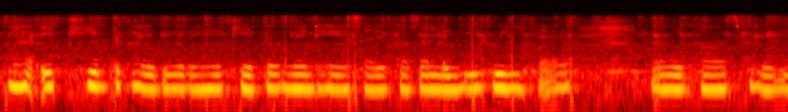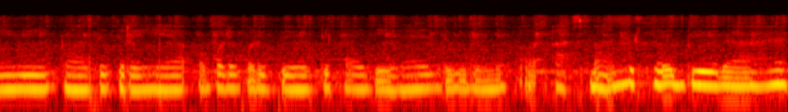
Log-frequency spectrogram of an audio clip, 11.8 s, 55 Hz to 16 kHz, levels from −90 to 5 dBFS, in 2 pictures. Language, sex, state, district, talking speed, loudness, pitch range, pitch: Hindi, female, Bihar, Gopalganj, 185 wpm, -33 LUFS, 180-205 Hz, 185 Hz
